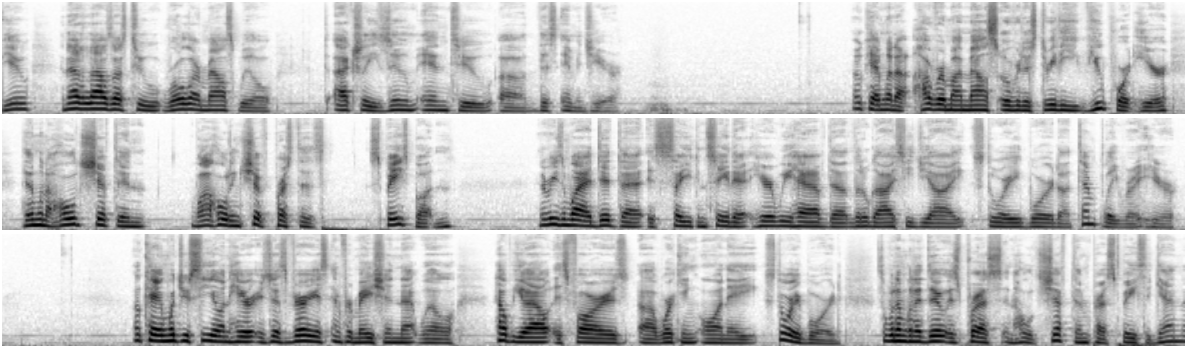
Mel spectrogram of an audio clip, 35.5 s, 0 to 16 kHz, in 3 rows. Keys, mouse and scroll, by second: 1.3-1.9 scroll up 1, 1.9-2.5 scroll up 1, 2.5-3.8 scroll up 2, 7.9 click, 7.9 click, 15.0 shift+space, 17.0-18.2 scroll up 1, 24.2 click, 34.8 shift+space.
